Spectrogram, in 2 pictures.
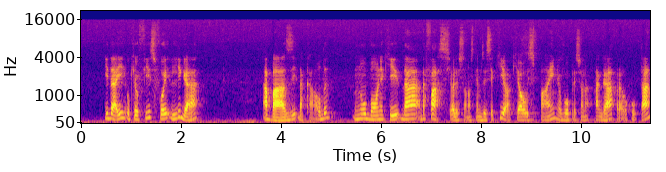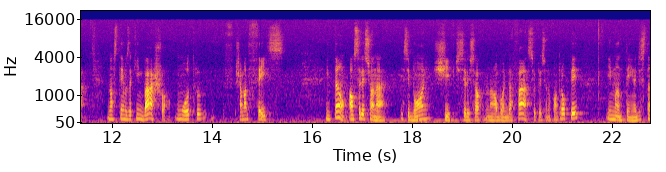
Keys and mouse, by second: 1.3 shift+middle click, 1.6 shift+middle click, 1.9 middle click, 2.5 ctrl+middle click, 3.1 click, 3.6 g, 4.9 ctrl+middle click, 7.1 click, 10.5 h, 11.4 middle click, 11.6 middle click, 12.2 click, 12.7 shift+middle click, 12.9 shift+middle click, 14.7 middle click, 15.4 click, 16.2 middle click, 17.3 click, 18.4 middle click, 19.3 shift+click, 20.7 ctrl+p, 22.6 ctrl+middle click.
